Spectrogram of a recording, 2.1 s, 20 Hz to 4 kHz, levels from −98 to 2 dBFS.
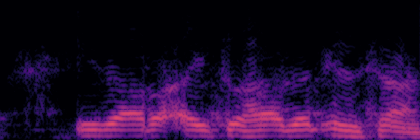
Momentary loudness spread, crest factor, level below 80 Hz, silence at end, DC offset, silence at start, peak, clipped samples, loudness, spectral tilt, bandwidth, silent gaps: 2 LU; 12 dB; -84 dBFS; 0 s; under 0.1%; 0.4 s; -32 dBFS; under 0.1%; -44 LUFS; -4 dB/octave; 3.1 kHz; none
